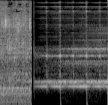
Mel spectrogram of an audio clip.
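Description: Tap water running into a steel kitchen sink for under a second, cut off abruptly. Soft background music with sustained tones and faint regular ticks follows.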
